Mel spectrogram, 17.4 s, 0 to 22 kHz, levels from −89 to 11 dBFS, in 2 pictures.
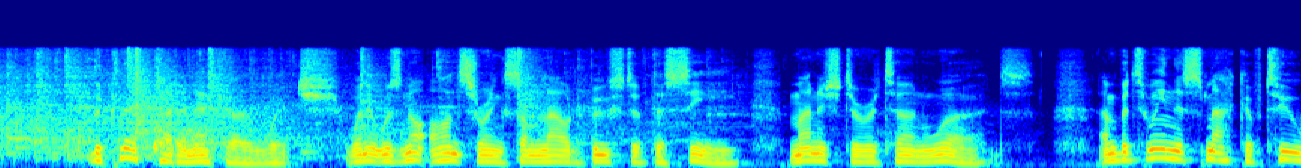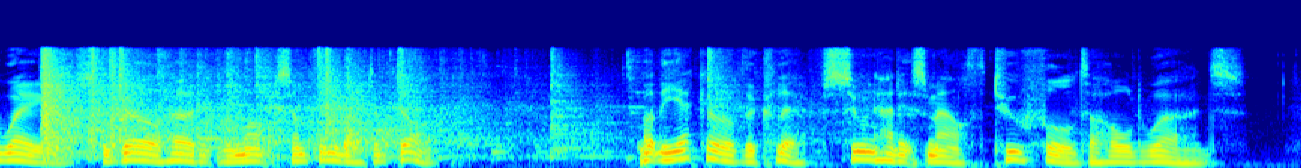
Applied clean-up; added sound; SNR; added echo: none; Crushing; 11 dB; none.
